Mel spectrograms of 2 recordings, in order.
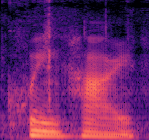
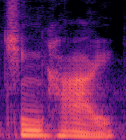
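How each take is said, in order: First: The name starts without a 'ch' sound. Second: The name starts with a 'ch' sound. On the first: "instead of" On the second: "I think they use the, the sound C H. So this could be"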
